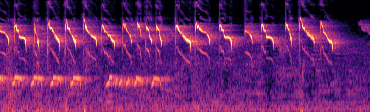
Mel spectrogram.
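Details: Training song of a pleci (white-eye) in the 'ngalas bukpar' style for caged birds: dense, fast high whistles falling in pitch, with a low buzzy trill in the first half, then tapering off.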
